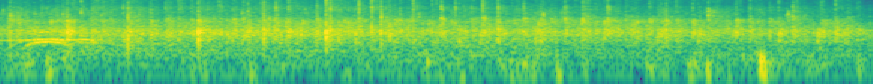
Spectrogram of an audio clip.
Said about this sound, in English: Ladies and gentlemen, a huge round of applause for the world champion.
